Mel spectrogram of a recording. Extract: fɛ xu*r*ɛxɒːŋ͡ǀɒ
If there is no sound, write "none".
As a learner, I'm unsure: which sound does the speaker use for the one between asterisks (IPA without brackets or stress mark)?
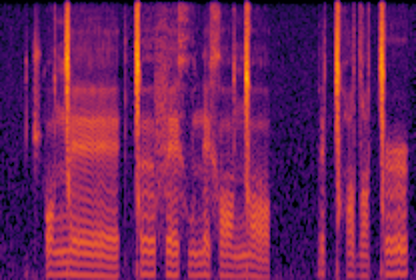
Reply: n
